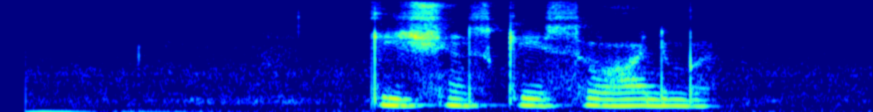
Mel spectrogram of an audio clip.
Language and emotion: Russian, sad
